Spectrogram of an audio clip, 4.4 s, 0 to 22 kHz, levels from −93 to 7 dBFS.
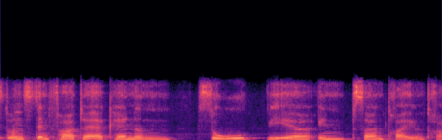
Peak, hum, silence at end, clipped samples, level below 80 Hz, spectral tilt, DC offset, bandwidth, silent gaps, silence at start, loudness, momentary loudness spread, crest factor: -2 dBFS; none; 0 s; under 0.1%; -68 dBFS; -3.5 dB/octave; under 0.1%; 10 kHz; none; 0 s; -23 LUFS; 6 LU; 22 dB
